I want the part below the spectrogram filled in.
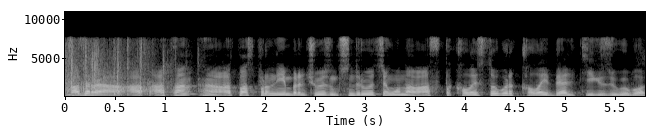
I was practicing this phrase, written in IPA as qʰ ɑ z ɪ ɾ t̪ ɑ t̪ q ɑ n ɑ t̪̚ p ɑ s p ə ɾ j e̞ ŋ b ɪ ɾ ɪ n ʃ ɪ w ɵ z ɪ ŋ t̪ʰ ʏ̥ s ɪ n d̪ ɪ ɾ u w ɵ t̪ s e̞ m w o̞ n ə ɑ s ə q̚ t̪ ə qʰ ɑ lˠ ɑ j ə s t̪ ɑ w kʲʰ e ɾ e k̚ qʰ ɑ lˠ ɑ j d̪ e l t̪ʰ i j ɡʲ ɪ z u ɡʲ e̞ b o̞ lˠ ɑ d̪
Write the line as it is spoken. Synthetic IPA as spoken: qʰ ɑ z ɪ ɾ t̪ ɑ t̪ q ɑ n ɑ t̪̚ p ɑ s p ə ɾ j e̞ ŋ b ɪ ɾ ɪ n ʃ ɪ w ɵ z ɪ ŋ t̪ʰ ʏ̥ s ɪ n d̪ ɪ ɾ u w ɵ t̪ s e̞ ŋ w o̞ n ə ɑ s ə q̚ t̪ ə qʰ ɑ lˠ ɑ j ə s t̪ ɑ w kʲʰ e ɾ e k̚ qʰ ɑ lˠ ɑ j d̪ æ l t̪ʰ i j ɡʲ ɪ z u ɡʲ e̞ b o̞ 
